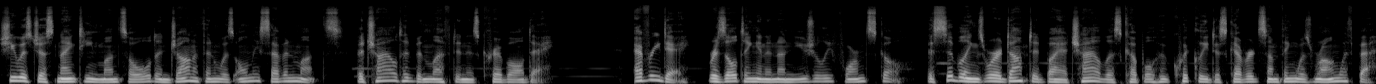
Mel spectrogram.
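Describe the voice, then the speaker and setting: Dry and close with no echo, the recording has a man speaking at a fairly quick pace in a plain, everyday voice at medium pitch with ordinary pitch variation. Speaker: horror story narrator. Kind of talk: scripted horror narration. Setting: podcast or video channel. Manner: measured and grave.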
